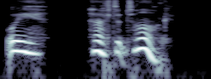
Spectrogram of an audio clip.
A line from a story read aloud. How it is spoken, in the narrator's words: she breathed against his mouth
